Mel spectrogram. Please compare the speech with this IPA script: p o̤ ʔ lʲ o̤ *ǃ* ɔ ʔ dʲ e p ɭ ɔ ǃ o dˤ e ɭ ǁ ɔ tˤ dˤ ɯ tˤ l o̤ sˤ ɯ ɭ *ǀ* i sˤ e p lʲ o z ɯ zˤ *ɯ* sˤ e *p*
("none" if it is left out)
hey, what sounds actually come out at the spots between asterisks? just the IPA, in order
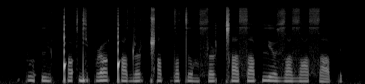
ǃ, ǀ, ɤ, p

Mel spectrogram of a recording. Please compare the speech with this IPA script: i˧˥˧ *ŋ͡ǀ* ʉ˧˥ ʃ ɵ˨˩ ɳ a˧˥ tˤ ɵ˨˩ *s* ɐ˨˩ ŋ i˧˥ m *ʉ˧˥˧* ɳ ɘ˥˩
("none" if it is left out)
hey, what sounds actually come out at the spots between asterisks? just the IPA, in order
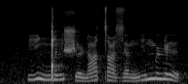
ŋ͡ǃ, z, ʉ˥

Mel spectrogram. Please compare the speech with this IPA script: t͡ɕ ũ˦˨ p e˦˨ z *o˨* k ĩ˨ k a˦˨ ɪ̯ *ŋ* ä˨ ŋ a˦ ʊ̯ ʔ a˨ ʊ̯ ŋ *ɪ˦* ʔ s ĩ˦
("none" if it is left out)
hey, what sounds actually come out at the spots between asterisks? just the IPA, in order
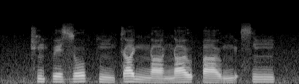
o˦, ŋ, ɪ˦

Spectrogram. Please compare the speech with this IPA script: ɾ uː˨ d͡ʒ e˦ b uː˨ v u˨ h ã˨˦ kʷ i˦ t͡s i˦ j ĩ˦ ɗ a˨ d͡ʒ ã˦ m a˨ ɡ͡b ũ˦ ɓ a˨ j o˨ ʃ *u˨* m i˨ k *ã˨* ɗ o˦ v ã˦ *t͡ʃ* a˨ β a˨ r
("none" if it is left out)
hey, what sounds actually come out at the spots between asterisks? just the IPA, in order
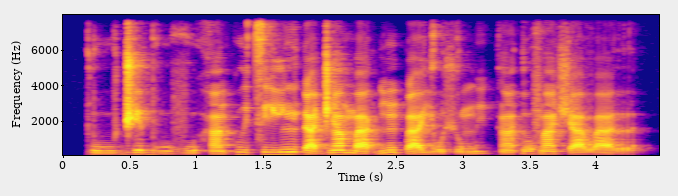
o˨, ã˨, ʃ

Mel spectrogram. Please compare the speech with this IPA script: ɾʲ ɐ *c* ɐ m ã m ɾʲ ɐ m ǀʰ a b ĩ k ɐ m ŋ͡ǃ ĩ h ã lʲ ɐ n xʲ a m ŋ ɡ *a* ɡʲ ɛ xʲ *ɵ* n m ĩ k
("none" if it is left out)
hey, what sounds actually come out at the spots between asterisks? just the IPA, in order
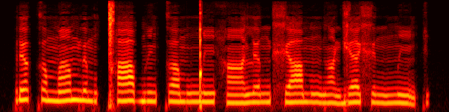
k, ã, ə

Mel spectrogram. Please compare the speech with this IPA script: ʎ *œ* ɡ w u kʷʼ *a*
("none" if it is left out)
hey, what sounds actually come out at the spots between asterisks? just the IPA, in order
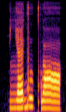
æ, ɑ

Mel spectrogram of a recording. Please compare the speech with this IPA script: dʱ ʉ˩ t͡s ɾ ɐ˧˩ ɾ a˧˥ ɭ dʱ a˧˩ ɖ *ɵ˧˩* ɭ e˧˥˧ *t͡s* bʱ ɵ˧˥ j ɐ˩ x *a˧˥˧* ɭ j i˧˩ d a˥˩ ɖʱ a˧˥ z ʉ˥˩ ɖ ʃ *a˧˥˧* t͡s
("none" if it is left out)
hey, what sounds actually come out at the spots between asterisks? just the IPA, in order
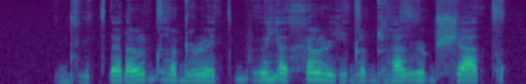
ɵ˧˩, t͡s, a˥˩, a˥˩

